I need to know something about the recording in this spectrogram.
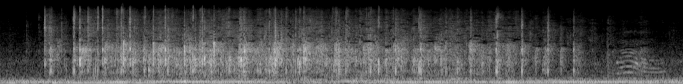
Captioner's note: audience cheering, applauding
